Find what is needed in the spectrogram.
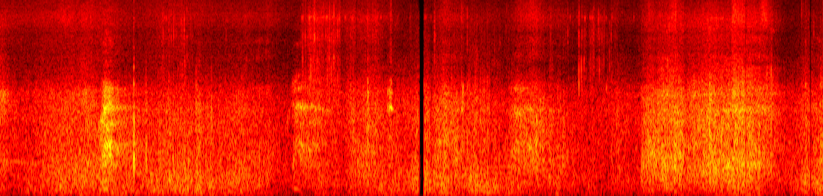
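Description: Wind buffeting a helmet-mounted camera's microphone while skiing downhill, mixed with the hiss of skis through snow; the rush swells and fades several times, loudest near the end.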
